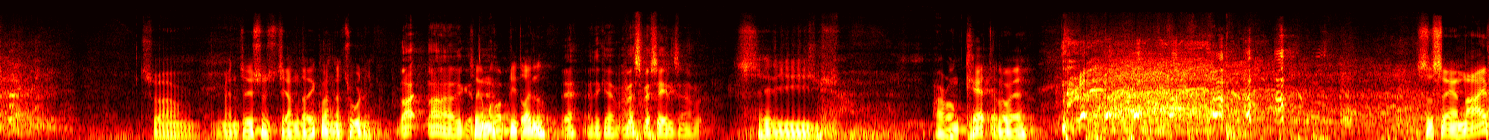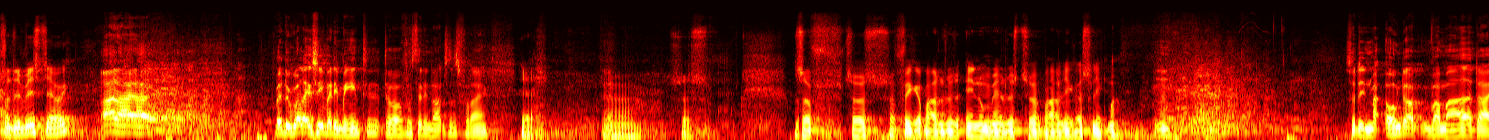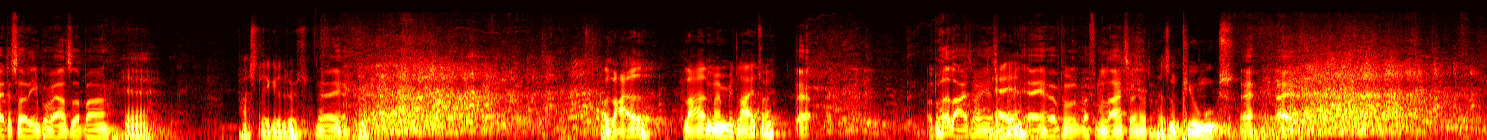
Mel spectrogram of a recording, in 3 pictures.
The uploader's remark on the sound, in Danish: LIVE fra UP Festival på Comedy Zoo. Optaget under UP Comedyfestival på Comedy Zoo i København.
